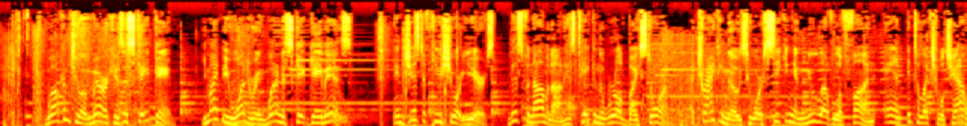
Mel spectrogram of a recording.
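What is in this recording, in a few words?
Narration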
